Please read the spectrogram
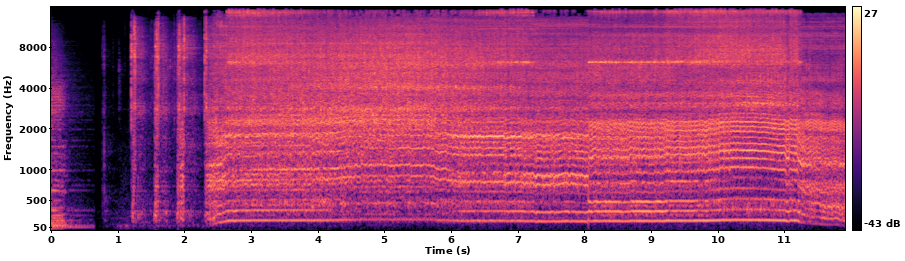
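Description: Small nitro glow engine of an RC monster truck catching after a few brief sputters, then running at a steady high-pitched buzz. Near the end the revs creep up and then fall away as the engine dies: a fuel-line pinch test, where a short rise before quitting shows the low-speed needle is set about right.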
